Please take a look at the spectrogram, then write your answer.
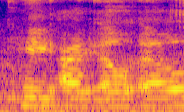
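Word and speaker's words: Keel: for disciplinary basically Personnel files for officer k k i l l so it should be but it's k e e l but it's still pronounced like yeah yep kill and then Adams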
